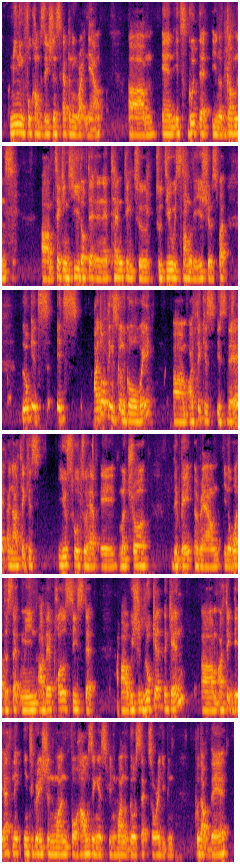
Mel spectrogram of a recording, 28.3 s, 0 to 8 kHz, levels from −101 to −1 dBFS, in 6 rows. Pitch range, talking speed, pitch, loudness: 110-125 Hz, 200 wpm, 120 Hz, -19 LUFS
